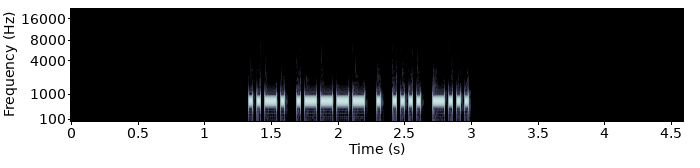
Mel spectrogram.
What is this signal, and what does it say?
Morse code, heard as a keyed tone, about 40 wpm, 700 Hz. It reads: F1EHB
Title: DXCC-100 Call Signs - 5 Characters - 40wpm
